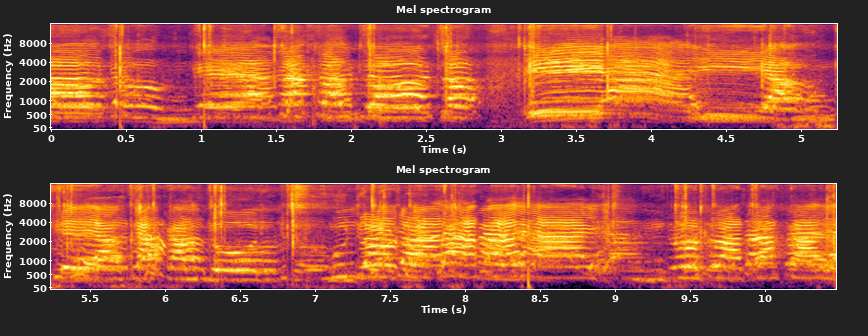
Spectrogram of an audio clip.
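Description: A group of young children singing a game song together without instruments, with a few hand claps.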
